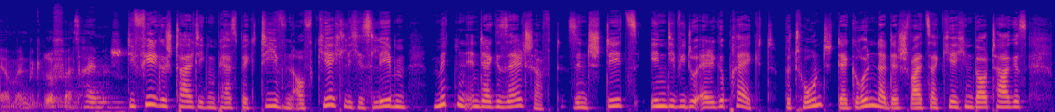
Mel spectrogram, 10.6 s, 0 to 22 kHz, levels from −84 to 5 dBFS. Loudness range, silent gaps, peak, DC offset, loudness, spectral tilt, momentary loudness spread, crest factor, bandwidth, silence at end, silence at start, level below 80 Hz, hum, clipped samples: 2 LU; none; -8 dBFS; under 0.1%; -28 LUFS; -3.5 dB/octave; 9 LU; 20 dB; 16 kHz; 0.05 s; 0 s; -58 dBFS; none; under 0.1%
